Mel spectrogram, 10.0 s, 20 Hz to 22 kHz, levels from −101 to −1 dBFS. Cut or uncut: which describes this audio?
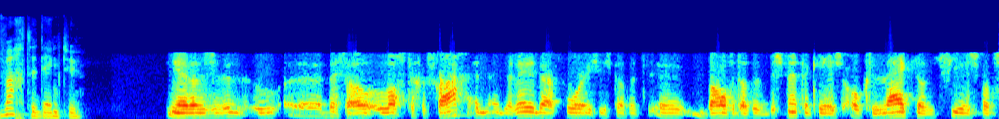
uncut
